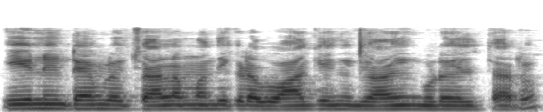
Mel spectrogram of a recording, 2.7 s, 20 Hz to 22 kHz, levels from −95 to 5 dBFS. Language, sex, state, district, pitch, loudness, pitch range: Telugu, male, Telangana, Karimnagar, 140 Hz, -16 LUFS, 135-145 Hz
